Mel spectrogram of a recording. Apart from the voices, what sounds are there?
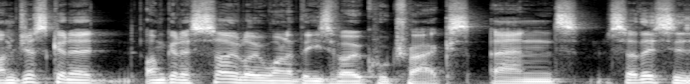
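No everyday noises stand out.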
